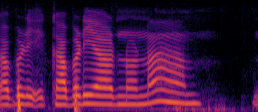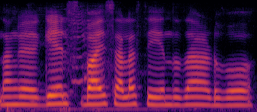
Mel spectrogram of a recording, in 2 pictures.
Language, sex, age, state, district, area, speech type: Tamil, female, 18-30, Tamil Nadu, Coimbatore, rural, spontaneous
